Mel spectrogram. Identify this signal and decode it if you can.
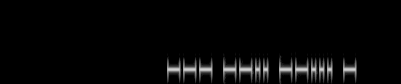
Morse code, heard as a keyed tone, about 30 wpm, 700 Hz. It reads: OZ7T
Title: DXCC-100 Call Signs - 4 Characters - Repeated 3x - 30wpm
